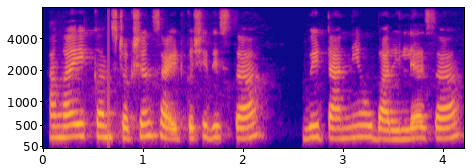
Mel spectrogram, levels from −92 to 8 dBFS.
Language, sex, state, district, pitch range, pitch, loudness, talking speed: Konkani, female, Goa, North and South Goa, 220-250 Hz, 235 Hz, -14 LUFS, 130 wpm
